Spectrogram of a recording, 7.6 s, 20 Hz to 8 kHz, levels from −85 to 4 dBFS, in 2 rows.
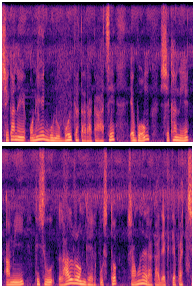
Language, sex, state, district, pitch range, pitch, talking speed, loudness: Bengali, male, Assam, Hailakandi, 125-160 Hz, 140 Hz, 135 wpm, -17 LUFS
